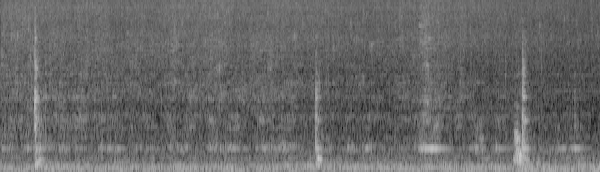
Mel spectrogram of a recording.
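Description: Garlic paste sautéing in oil in a pan gives a steady, close sizzle, with a few sharp scrape-and-stir clicks of a spoon along the way.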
